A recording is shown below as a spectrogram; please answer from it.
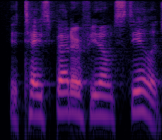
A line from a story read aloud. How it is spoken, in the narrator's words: answered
